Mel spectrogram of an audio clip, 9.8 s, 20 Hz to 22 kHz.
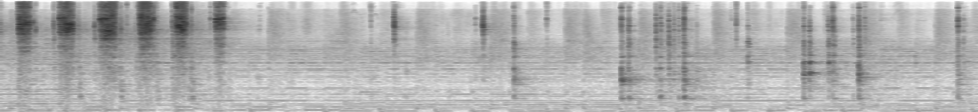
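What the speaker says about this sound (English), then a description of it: "We're going to use the same 21mm ratcheting wrench and tighten our castle nut." A 21mm ratcheting wrench tightens a castle nut on the steering knuckle of a RAM 1500 truck, giving rapid clicking ratchet bursts in quick strokes, pausing, then resuming with more clicks.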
